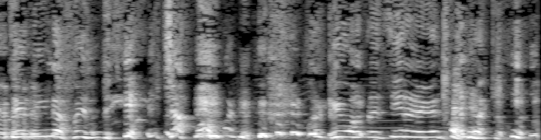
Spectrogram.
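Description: Through noticeable background noise, a man talks at a very slow pace with hardly any pauses, in an extremely high pitch with lively intonation. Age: 20s. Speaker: podcast host. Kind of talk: casual chat.

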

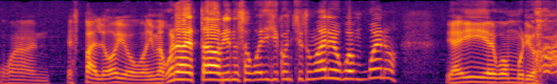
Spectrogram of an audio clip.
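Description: A man with a Chilean accent talks very fast in an animated tone. His high voice swings very widely in pitch. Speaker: podcast host. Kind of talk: casual chat.

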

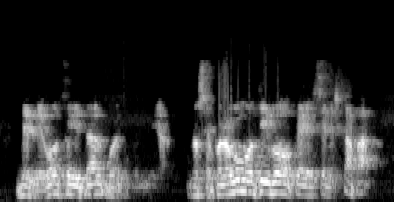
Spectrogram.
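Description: The pace is fairly slow. Room echo is audible. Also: man. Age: 60s. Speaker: comic artist. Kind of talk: interview.

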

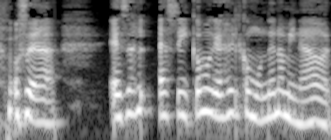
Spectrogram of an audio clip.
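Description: Against a quiet background, a woman with a plain, everyday voice speaks at a fairly high pitch. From Venezuela. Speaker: podcast co-host. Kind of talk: casual chat.

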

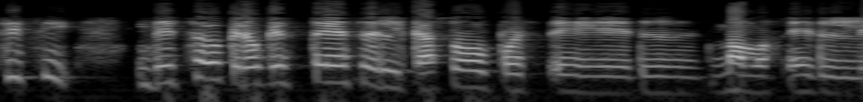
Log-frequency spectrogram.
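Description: Lively intonation marks this woman's plain, everyday voice. She speaks at a fairly slow pace. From Castilla-La Mancha, Spain. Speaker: journalist. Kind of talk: casual chat.

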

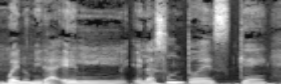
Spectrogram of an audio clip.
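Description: Her voice has a dark, mellow tone and ordinary pitch variation. The woman speaks at a very slow pace. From Colombia. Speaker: refugee committee representative. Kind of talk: radio interview. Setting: radio studio.

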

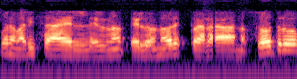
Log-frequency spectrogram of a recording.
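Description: A man is talking at a moderate pace. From Chile. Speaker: tennis foundation director. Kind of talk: radio interview. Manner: halting.

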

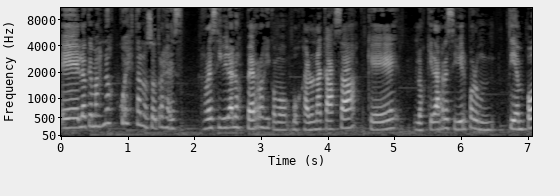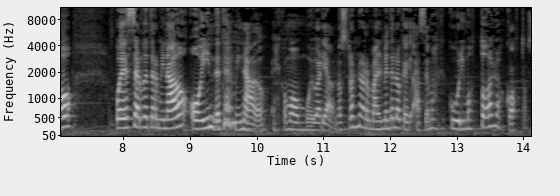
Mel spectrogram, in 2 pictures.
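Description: Over a quiet background, a woman with an unremarkable speaking voice talks at a fairly high pitch with ordinary pitch variation. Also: moderate pace. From Venezuela. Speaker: dog rescuer. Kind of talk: radio interview.

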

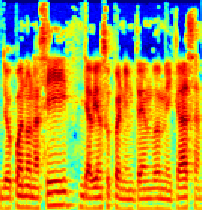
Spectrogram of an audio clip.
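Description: A man with an ordinary speaking voice, fairly low pitch and a moderate pace. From Mexico, Colima. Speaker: freelance animator. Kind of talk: casual chat.

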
